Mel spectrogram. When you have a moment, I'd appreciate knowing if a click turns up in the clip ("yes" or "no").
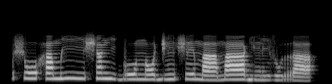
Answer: no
